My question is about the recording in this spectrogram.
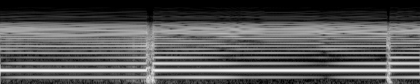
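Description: Electric guitar's open high E string through distortion, ringing out as one sustained note and picked again about one and a half seconds in and near the end, checked against a tuner that shows it in tune.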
